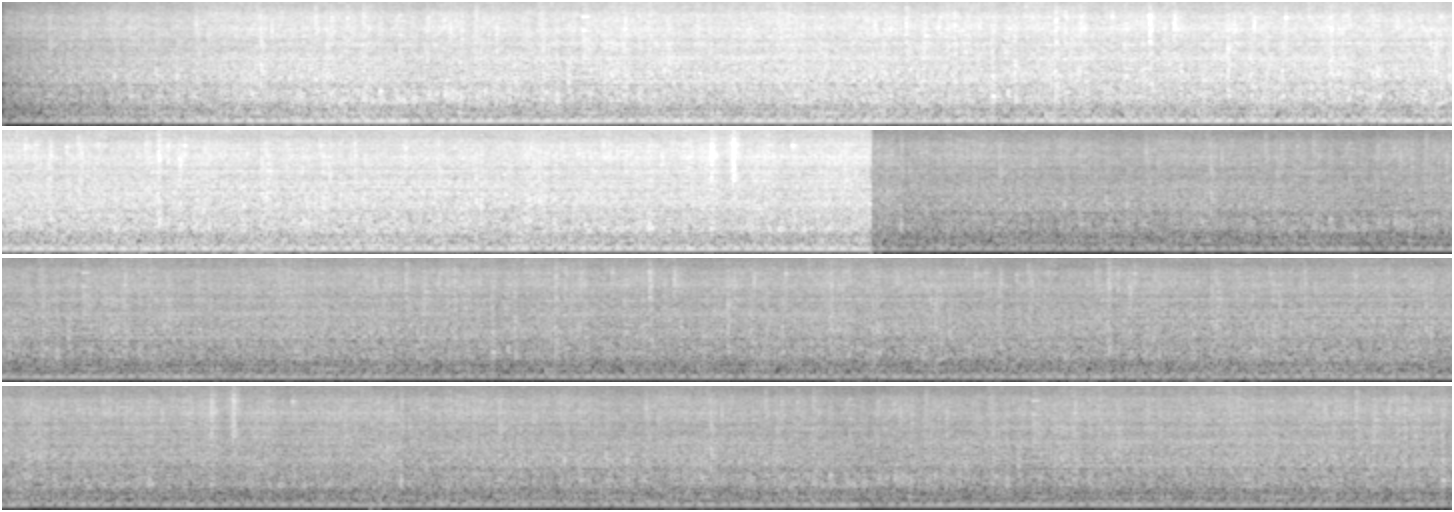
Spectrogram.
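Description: An engine running steadily, loud and dense for the first dozen seconds after fading in, then cutting abruptly to a much quieter steady engine hum.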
